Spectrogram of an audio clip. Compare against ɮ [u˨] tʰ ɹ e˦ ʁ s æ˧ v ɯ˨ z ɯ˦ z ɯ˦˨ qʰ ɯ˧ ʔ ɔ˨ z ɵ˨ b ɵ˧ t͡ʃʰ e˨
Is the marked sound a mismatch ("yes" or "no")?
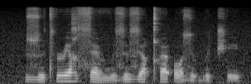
yes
